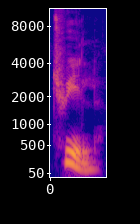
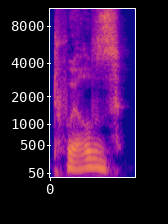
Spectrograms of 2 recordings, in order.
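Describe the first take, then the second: First: The word ends without any s sound. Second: The word ends with an audible s sound. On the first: The speaker calls it right. "is silent" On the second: The speaker calls it wrong. "It's not twills"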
